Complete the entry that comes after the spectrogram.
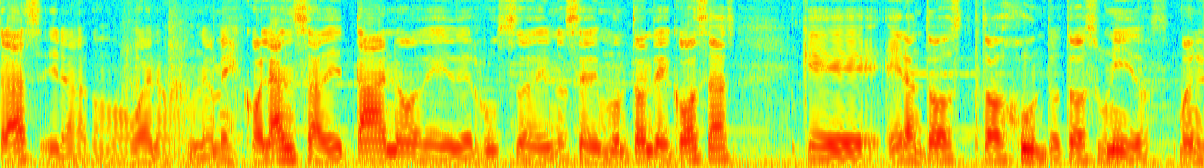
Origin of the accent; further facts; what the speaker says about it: Mar del Plata, Buenos Aires Province, Argentina; Y viví casi 20 años.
